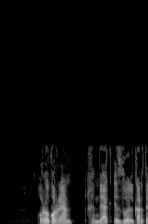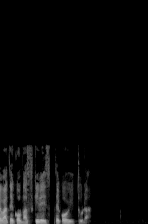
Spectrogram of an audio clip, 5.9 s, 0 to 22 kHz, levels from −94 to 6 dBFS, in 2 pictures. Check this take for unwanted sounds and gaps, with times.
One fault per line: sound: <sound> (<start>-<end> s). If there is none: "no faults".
sound: dropout (3.9-4.0 s)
